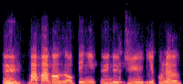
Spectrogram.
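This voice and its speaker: A man in an online training session, slowly checking participants' answers one by one. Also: high voice, sharp tone, no room sound, lo-fi sound.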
